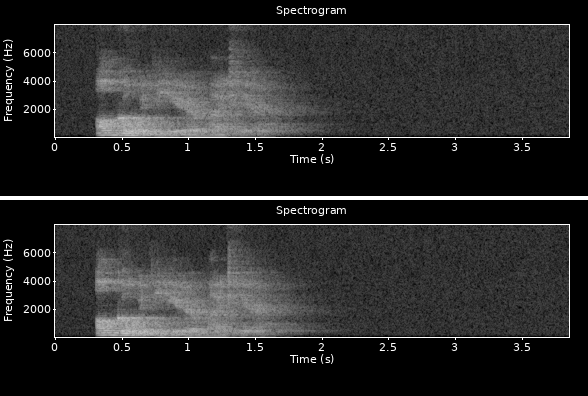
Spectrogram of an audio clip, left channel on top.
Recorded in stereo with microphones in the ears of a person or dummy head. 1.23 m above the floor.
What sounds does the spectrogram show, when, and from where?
0.3 s a man speaking: 80° right, 0.9 m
